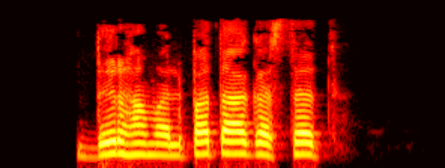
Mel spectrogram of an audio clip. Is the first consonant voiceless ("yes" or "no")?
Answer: no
